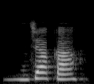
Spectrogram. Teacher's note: হাজ্জা, জি, কাফ জবর কা, কাতে টান দেওয়া যাবে না, এটা হাজ, হরকত, হরকতে টান দেওয়া যাবে না।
